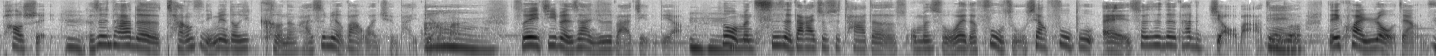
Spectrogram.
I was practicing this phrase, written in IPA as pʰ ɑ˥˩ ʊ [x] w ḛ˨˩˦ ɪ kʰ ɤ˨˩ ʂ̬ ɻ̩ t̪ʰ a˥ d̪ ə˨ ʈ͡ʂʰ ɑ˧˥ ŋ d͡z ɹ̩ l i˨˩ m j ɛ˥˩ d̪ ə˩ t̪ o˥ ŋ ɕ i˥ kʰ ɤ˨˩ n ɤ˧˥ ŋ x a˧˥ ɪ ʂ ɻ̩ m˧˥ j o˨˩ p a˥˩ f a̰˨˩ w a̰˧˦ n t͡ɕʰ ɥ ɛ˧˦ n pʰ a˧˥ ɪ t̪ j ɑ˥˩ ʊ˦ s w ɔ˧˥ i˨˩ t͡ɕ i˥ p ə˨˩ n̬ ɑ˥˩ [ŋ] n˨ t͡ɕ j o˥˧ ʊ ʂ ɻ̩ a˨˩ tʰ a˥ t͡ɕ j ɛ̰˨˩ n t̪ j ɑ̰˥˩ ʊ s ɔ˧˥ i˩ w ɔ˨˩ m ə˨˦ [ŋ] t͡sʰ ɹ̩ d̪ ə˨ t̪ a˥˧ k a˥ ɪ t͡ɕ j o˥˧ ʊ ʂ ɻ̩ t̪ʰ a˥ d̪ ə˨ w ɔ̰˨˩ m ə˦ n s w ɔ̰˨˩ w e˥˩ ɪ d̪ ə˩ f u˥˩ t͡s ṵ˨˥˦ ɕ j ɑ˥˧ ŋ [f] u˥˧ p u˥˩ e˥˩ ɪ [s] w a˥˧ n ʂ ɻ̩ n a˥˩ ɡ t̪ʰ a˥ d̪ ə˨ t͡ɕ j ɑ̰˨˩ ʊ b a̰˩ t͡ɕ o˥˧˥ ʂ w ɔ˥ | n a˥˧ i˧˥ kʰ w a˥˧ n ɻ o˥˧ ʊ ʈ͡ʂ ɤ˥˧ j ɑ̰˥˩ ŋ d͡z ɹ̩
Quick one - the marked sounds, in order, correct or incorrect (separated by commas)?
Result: incorrect, correct, incorrect, correct, correct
